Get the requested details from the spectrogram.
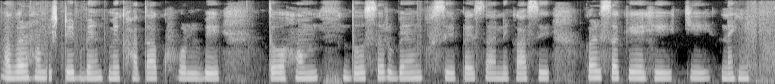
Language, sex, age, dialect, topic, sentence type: Magahi, female, 51-55, Northeastern/Surjapuri, banking, question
